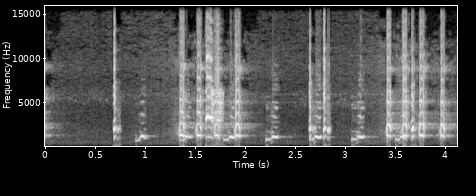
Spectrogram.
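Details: Sparse nocturnal calls of the white-breasted waterhen (mandar batu, ruak-ruak): a lone croak, then short clusters of harsh, grunting notes separated by quiet gaps.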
